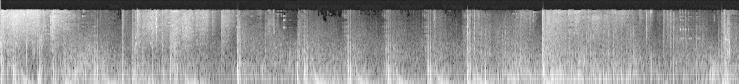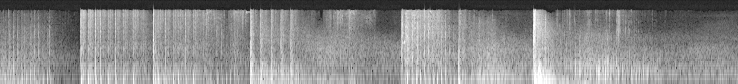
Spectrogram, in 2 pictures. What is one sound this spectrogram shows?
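Footsteps crunch quickly on snow and stone.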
